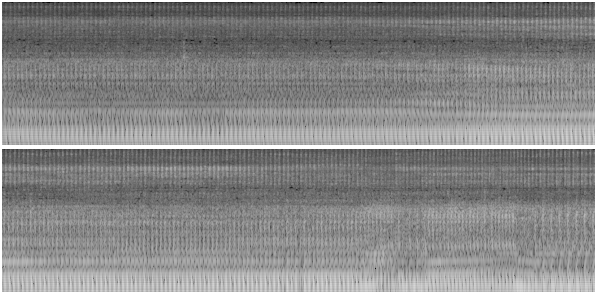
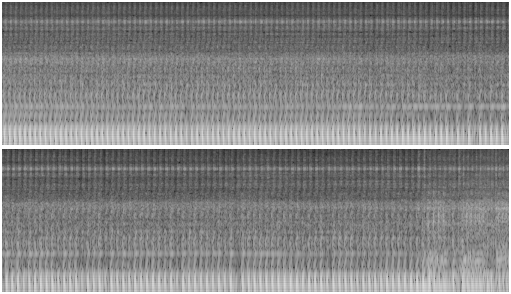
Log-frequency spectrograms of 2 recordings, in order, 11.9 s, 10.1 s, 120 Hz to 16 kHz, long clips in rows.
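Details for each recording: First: Honda Z50 first start after 35 years, after fork repair: loud lumpy single-cylinder beat at idle, wavering with throttle, running rich; owner suspects carburetor slide needle set too high and air screw needing adjustment. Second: 1969–70 Honda Z50 after 35 years, ticks over evenly at a steady low beat without stumbling, popping or surging; clean settled idle, points and carburetor never cleaned.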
